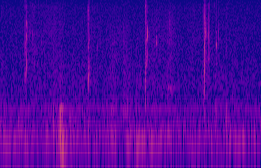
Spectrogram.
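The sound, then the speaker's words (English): A voice imitates how a man chewed his gum, with wet, smacking mouth clicks, four sharp snaps at a loose, steady rhythm over soft squishy sounds, fairly quiet and with no talking. “And he God chew his like? gum like this.”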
